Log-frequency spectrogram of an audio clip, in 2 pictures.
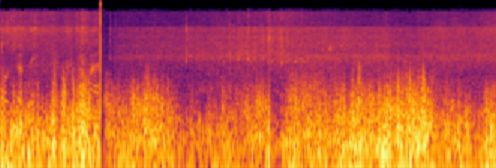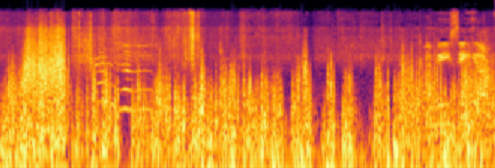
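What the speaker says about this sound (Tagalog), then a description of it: "Putek, ang lakas kasi ng hangin." Strong wind buffets the microphone in a continuous loud roar, with rustling and gusty surges throughout and a voice talking over it.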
